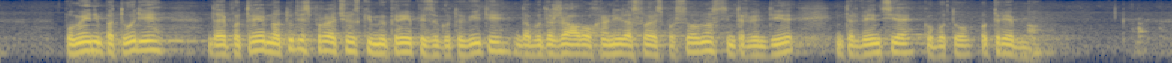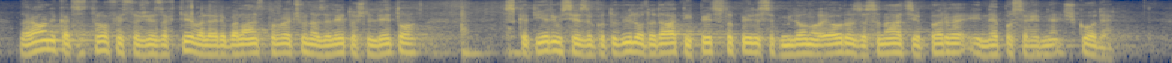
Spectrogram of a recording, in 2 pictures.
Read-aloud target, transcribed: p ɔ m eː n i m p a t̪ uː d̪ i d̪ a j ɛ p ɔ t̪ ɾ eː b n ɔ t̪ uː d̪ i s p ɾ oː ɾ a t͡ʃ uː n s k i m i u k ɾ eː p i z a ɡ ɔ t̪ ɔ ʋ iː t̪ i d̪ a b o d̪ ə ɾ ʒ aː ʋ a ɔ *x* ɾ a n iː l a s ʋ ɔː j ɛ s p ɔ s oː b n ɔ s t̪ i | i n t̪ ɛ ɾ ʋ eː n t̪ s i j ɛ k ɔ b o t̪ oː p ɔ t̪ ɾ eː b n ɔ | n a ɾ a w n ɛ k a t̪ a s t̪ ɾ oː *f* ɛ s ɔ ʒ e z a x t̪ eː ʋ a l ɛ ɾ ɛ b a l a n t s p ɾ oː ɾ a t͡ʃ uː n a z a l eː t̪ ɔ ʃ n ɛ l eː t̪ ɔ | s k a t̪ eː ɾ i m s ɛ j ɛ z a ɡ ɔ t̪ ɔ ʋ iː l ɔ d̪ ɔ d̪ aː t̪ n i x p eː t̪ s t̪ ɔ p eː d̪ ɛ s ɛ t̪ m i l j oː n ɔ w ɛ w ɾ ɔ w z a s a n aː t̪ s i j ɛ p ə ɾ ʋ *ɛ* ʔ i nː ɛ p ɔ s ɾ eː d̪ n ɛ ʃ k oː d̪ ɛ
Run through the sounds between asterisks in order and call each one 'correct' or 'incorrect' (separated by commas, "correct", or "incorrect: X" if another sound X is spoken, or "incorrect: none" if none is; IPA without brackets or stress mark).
correct, correct, correct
